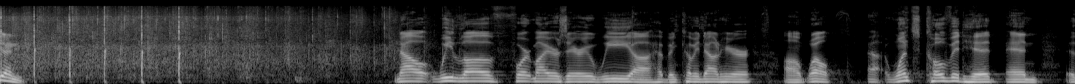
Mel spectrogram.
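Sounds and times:
speech: 0.0 - 0.4, 4.0 - 10.7
audience clapping: 0.0 - 4.7.

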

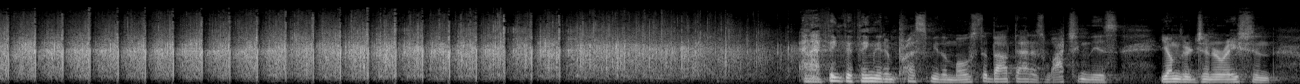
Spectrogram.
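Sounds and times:
audience applause: 0.0 - 8.9
speech: 8.3 - 12.9.

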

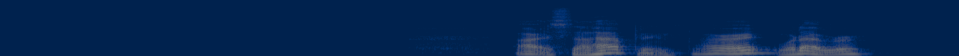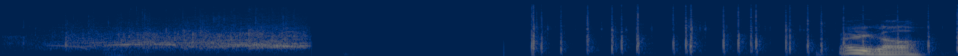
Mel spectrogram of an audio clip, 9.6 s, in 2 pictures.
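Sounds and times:
speech: 2.6 - 4.4, 9.0 - 9.5
audience clapping: 4.8 - 6.4, 7.4 - 9.5.

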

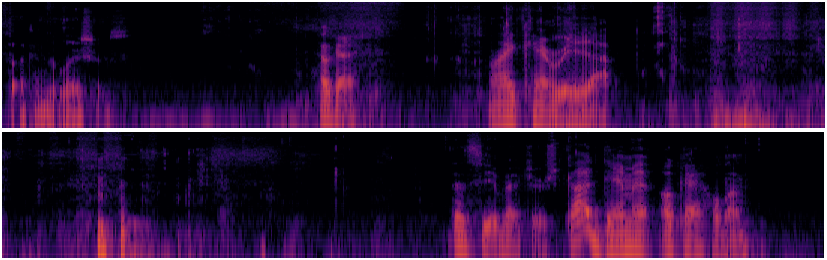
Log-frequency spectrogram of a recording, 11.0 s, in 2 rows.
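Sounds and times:
speech: 0.2 - 1.0, 2.1 - 2.6, 3.2 - 4.2, 8.5 - 10.6
person crunching and chewing snacks: 1.2 - 8.5.

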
